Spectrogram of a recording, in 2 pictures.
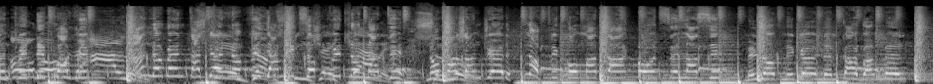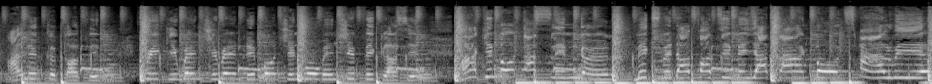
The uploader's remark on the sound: ARMYWEAR AFFAIR RICHMOND VA...01.21.2017 LIVE AUDIO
